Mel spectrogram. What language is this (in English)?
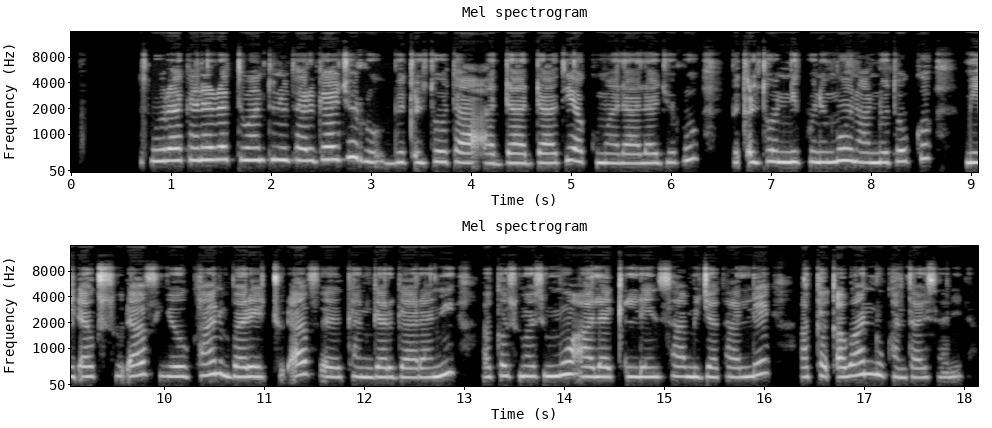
Oromo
